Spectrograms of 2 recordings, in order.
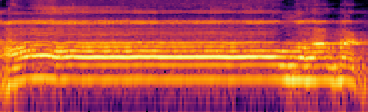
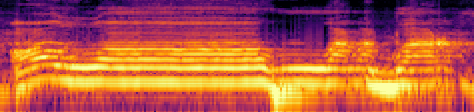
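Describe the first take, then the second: First: The opening vowel is drawn out long. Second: An extra w sound links the two words. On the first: "jangan panjangin mat. Mat hamzahnya itu" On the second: "Ada wawunya"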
